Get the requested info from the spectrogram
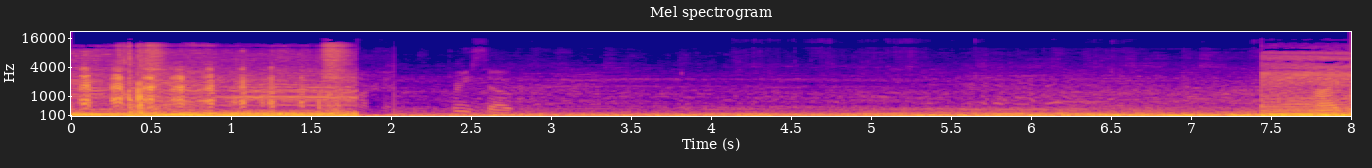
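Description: Voices and laughter over a low, steady vehicle-engine rumble; about two seconds in the sound drops abruptly to a quieter low rumble with faint distant voices, and it comes back loud near the end.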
